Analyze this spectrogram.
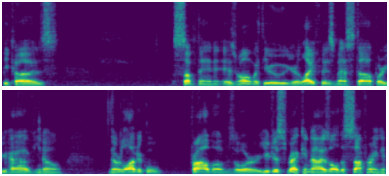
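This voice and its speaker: A man giving a casual monologue to his audience, speaking in a subdued, reflective way with many pauses, fillers and restarts. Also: lowish voice. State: subdued, low-spirited. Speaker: channel host.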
